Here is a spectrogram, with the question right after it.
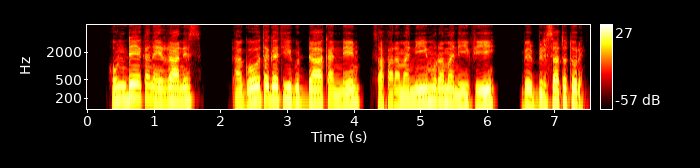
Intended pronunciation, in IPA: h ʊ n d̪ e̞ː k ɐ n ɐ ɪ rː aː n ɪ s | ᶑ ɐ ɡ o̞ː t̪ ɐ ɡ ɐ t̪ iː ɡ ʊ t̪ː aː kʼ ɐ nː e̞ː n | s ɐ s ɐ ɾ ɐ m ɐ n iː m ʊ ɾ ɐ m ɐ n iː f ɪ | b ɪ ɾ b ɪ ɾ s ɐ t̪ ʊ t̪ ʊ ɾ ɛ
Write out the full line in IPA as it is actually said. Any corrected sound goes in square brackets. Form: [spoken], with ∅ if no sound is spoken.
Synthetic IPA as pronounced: h ʊ n d̪ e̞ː k ɐ n ɐ ɪ rː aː n ɪ s | ᶑ ɐ ɡ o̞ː t̪ ɐ ɡ ɐ t̪ iː ɡ ʊ [d̪ː] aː [k] ɐ nː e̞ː n | s ɐ [f] ɐ ɾ ɐ m ɐ n iː m ʊ ɾ ɐ m ɐ n iː f ɪ | b ɪ ɾ b ɪ ɾ s ɐ t̪ ʊ t̪ ʊ ɾ ɛ

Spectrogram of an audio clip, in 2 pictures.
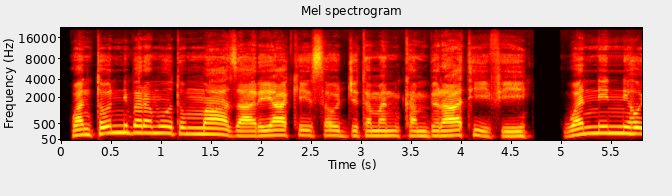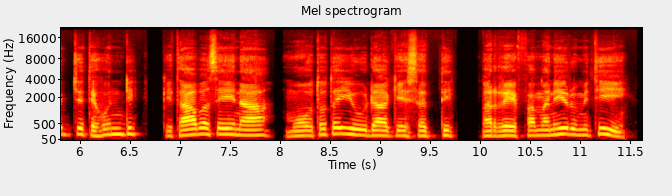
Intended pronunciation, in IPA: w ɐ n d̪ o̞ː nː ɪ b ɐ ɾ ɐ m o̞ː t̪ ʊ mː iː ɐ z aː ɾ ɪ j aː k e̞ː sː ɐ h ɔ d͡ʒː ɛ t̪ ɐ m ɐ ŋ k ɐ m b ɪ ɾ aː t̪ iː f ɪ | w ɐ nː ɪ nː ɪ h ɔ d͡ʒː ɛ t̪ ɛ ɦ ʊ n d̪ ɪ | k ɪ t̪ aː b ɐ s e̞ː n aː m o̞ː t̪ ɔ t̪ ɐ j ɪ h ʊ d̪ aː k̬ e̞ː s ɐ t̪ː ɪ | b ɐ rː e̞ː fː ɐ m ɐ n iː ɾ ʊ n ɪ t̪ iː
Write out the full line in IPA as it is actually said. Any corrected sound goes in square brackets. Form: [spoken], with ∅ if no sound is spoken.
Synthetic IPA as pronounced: w ɐ n [t̪] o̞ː nː ɪ b ɐ ɾ ɐ m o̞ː t̪ ʊ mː [aː] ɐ z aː ɾ ɪ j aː k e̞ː sː ɐ h ɔ d͡ʒː ɛ t̪ ɐ m ɐ ŋ k ɐ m b ɪ ɾ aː t̪ iː f ɪ | w ɐ nː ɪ nː ɪ h ɔ d͡ʒː ɛ t̪ ɛ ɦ ʊ n d̪ ɪ | k ɪ t̪ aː b ɐ s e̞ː n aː m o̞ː t̪ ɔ t̪ ɐ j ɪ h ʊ d̪ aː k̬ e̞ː [sː] ɐ t̪ː ɪ | b ɐ rː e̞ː fː ɐ m ɐ n iː ɾ ʊ [m] ɪ t̪ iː

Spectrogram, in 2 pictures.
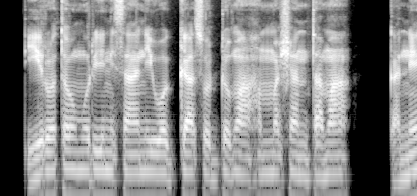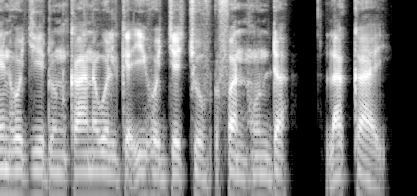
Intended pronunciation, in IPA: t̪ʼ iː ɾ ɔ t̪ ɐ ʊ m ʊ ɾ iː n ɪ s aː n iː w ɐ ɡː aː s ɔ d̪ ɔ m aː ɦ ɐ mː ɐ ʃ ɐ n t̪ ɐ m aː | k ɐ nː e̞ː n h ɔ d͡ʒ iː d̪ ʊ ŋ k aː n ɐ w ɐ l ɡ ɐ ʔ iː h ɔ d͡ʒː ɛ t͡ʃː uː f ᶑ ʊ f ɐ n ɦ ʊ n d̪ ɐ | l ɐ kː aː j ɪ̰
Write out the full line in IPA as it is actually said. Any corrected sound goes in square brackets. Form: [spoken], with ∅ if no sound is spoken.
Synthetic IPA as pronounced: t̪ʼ iː ɾ ɔ t̪ ɐ ʊ m ʊ ɾ iː n ɪ s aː n iː w ɐ ɡː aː s ɔ [d̪ː] ɔ m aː ɦ ɐ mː ɐ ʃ ɐ n t̪ ɐ m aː | k ɐ nː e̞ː n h ɔ d͡ʒ iː d̪ ʊ ŋ k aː n ɐ w ɐ l ɡ ɐ ʔ iː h ɔ d͡ʒː ɛ t͡ʃː uː f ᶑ ʊ f ɐ n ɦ ʊ n d̪ ɐ | l ɐ kː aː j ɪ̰

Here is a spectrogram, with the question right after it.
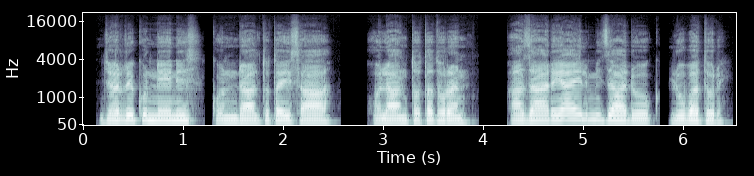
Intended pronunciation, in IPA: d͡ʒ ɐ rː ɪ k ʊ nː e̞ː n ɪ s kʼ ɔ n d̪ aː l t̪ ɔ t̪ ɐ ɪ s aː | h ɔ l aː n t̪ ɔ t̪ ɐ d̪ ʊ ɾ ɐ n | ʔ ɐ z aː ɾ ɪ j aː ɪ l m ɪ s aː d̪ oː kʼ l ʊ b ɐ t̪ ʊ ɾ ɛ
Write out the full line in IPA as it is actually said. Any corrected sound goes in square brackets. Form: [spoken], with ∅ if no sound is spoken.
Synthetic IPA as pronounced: d͡ʒ ɐ rː ɪ k ʊ nː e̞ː n ɪ s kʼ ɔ n d̪ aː l t̪ ɔ t̪ ɐ ɪ s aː | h ɔ l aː n t̪ ɔ t̪ ɐ [t̪] ʊ ɾ ɐ n | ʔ ɐ z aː ɾ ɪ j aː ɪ l m ɪ [z] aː d̪ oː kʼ l ʊ b ɐ t̪ ʊ ɾ ɛ

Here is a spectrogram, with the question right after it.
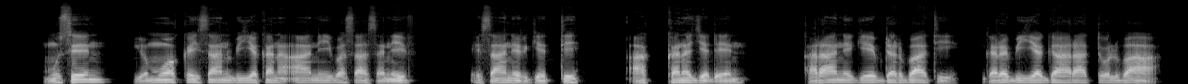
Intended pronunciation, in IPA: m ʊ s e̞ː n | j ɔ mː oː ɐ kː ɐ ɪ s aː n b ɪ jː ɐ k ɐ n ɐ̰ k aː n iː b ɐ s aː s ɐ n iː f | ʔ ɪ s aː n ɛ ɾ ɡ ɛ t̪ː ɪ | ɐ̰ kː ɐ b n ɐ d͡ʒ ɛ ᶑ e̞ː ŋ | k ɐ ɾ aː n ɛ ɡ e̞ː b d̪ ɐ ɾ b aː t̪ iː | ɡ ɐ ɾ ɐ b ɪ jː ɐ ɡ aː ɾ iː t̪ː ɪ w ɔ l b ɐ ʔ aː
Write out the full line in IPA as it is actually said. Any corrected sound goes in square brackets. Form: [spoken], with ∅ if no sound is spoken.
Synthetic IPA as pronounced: m ʊ s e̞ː n | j ɔ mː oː ɐ kː ɐ ɪ s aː n b ɪ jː ɐ k ɐ n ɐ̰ [ʔ] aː n iː b ɐ s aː s ɐ n iː f | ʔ ɪ s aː n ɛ ɾ ɡ ɛ t̪ː ɪ | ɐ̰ kː ɐ [∅] n ɐ d͡ʒ ɛ ᶑ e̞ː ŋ | k ɐ ɾ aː n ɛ ɡ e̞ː b d̪ ɐ ɾ b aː t̪ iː | ɡ ɐ ɾ ɐ b ɪ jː ɐ ɡ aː ɾ [aː] t̪ː ɪ w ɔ l b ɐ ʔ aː

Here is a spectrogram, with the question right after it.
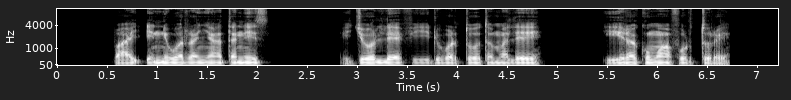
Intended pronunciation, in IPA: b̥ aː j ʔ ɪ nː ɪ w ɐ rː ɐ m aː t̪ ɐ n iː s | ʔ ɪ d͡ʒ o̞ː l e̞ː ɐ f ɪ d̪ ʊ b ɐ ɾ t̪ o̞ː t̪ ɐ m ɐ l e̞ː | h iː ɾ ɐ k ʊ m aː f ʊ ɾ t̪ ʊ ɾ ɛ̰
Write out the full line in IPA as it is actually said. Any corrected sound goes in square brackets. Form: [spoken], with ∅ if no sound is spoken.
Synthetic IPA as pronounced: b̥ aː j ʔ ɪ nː ɪ w ɐ rː ɐ [ɲ] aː t̪ ɐ n iː s | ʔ ɪ d͡ʒ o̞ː [lː] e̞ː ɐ f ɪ d̪ ʊ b ɐ ɾ t̪ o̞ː t̪ ɐ m ɐ l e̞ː | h iː ɾ ɐ k ʊ m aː f ʊ ɾ t̪ ʊ ɾ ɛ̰

